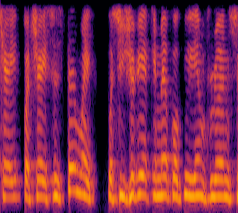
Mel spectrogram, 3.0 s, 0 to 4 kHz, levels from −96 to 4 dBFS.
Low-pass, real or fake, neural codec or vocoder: 3.6 kHz; fake; codec, 16 kHz in and 24 kHz out, 2.2 kbps, FireRedTTS-2 codec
